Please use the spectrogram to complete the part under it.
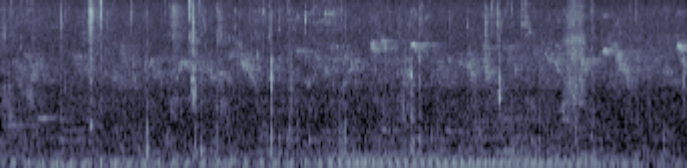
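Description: A man picks food from a plate with his fingers.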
